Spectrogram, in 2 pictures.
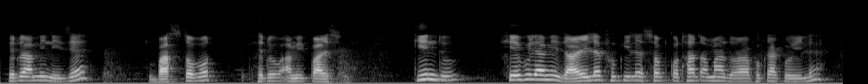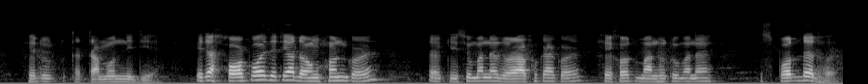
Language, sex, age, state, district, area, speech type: Assamese, male, 45-60, Assam, Majuli, urban, spontaneous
